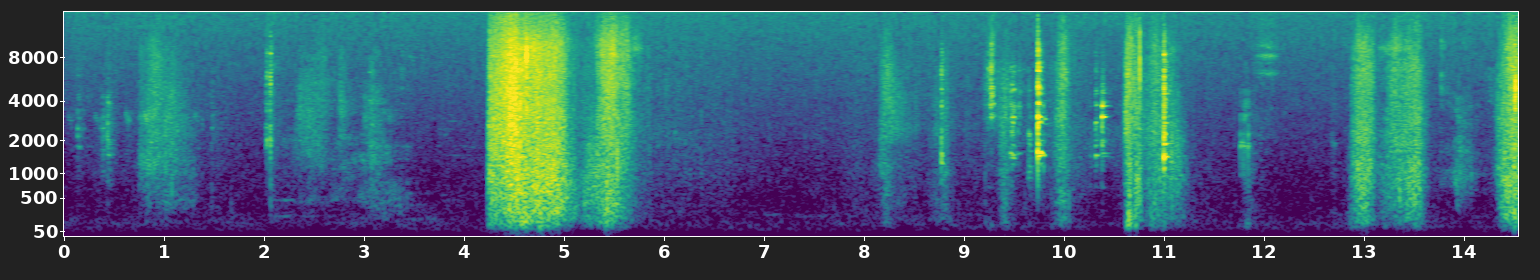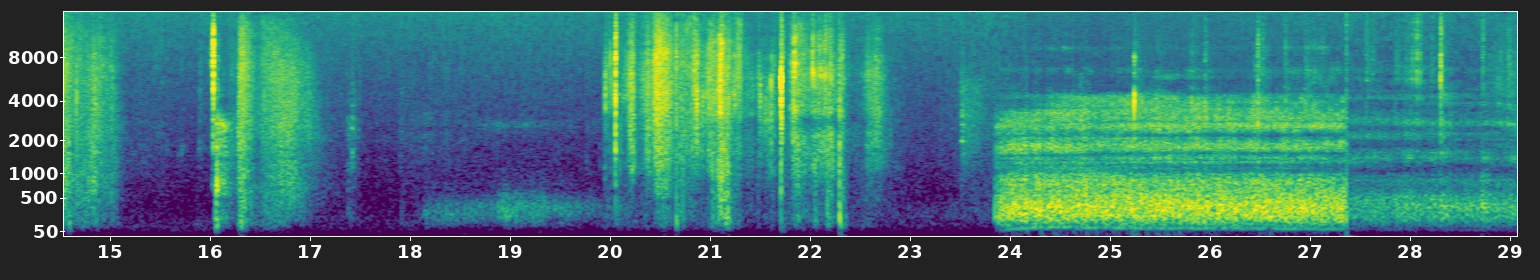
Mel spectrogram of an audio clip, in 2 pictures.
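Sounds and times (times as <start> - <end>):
rustling and scraping: 4.2 - 6.4, 8.1 - 18.3, 19.9 - 23.8.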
